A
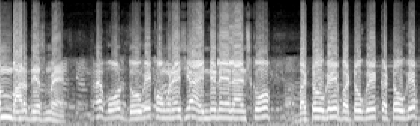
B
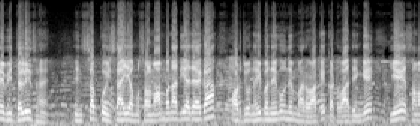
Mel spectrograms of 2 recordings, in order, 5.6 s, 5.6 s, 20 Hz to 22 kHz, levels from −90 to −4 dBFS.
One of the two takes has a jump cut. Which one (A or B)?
A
